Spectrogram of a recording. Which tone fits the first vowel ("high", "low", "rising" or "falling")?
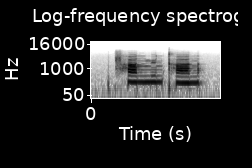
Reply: high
